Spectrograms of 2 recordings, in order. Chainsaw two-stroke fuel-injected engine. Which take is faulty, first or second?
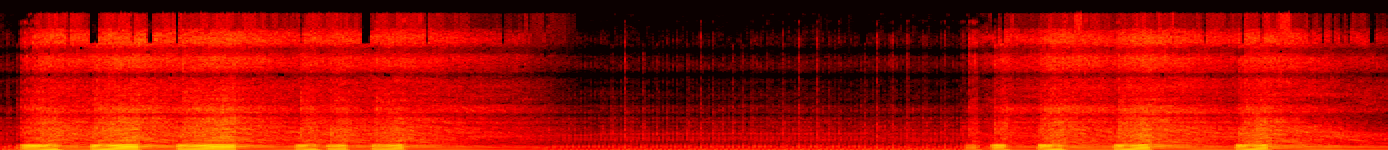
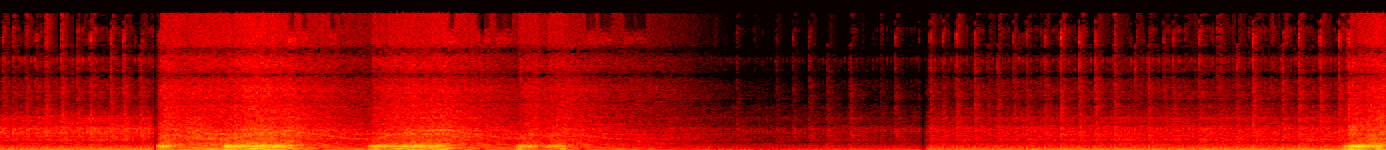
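second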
